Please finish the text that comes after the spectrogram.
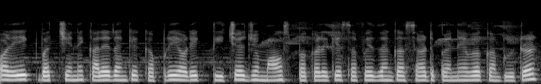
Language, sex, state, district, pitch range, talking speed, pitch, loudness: Hindi, female, Haryana, Jhajjar, 195-205 Hz, 245 wpm, 200 Hz, -16 LUFS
